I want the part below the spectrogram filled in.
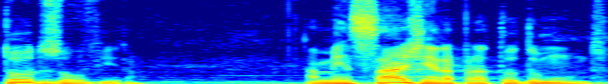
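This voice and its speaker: A man with lively intonation speaks in a somewhat breathy voice with a dark, mellow tone. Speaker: preacher. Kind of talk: sermon.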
